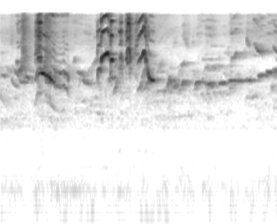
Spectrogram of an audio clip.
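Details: Oriental magpie-robin singing at a bird singing contest: scratchy, chattering bursts of rich notes, then bright whistled phrases, ending in a long, thin, slightly rising whistle over quiet background.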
